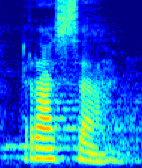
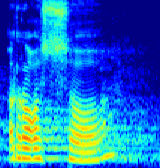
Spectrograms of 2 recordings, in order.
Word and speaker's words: rasa: our experience and existence it is Rasa the Japanese pronounce it little bit different ly and regard Roso very highly in their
